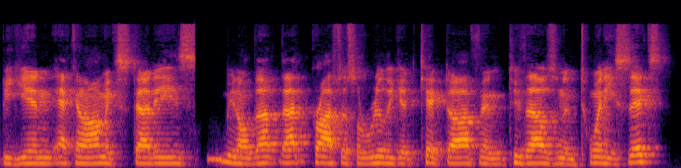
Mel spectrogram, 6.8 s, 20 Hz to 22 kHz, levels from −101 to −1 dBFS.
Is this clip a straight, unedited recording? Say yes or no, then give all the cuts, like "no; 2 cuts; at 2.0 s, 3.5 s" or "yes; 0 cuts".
no; 1 cut; at 1.9 s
